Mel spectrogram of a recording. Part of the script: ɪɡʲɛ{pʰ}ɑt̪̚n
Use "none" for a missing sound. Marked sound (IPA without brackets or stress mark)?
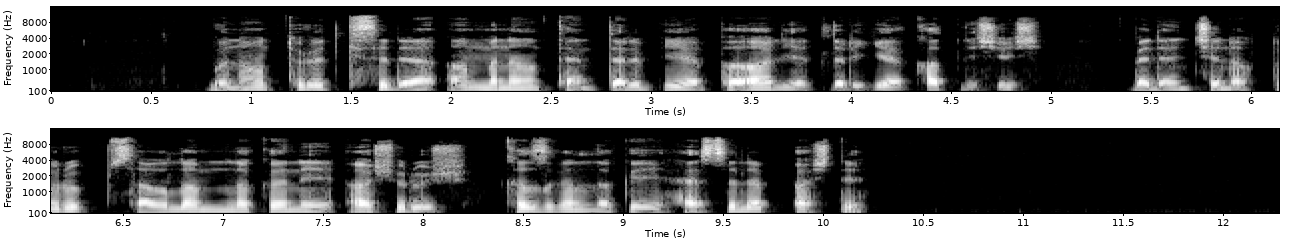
qʰ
